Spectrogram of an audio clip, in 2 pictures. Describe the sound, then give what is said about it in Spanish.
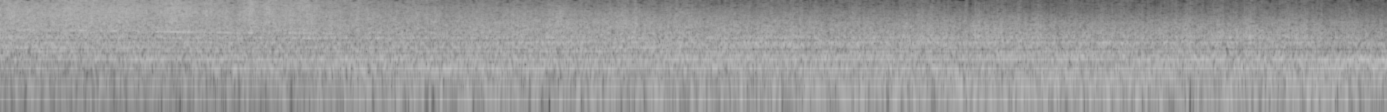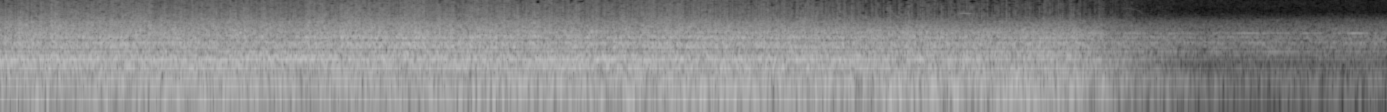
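A loud, steady roar of an airplane taking off: a broad, continuous engine rush that holds for about twelve seconds, then drops abruptly to a faint low rumble. “con este despegue, aquí vamos, aquí despega Relieves.”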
